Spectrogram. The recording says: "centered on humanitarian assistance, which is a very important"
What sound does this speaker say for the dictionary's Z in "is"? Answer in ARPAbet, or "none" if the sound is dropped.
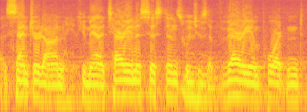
Z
